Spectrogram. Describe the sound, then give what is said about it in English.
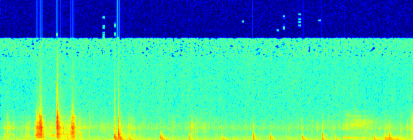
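A door in a castle is eased open quietly, with a string of soft wooden knocks, clicks and creaks spread over several seconds, fairly quiet and with no voices. “Quietly now. Open the door.”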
